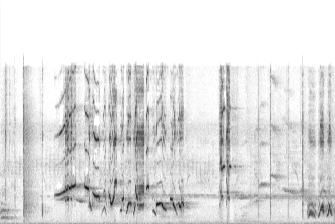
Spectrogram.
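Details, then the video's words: White-rumped shama in a real-bird training recording with hard 'tembakan' phrases: a fast jumble of whistles and sharp chips, a quiet pause, then scattered high ticks and a closing run of quick downslurred notes. "MASTERAN MURAI BATU TERFAVORIT KOMPLIT TEMBAKAN SUPER GANAS !!! BURUNG DI JAMIN LANGSUNG NYAHUT."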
